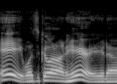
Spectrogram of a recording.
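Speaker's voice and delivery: acted playful, joking voice. Retelling teasing a girlfriend over winky emojis, acting out a joking tone. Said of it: "kind of jokingly like".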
